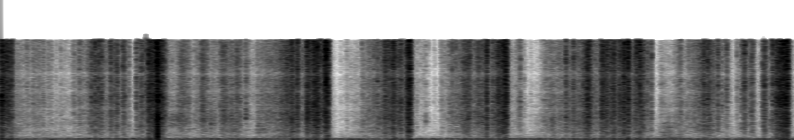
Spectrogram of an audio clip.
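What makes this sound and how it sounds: Long nails scratch and rake the dry straw bristles of a whisk broom as the broom is turned. The result is a bright, crisp, crackling rustle with sharper raking swipes standing out now and then.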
